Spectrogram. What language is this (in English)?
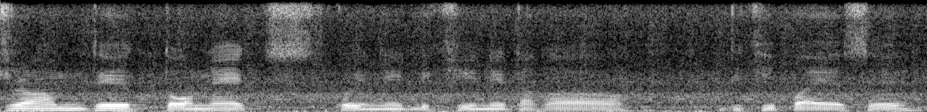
Naga Pidgin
